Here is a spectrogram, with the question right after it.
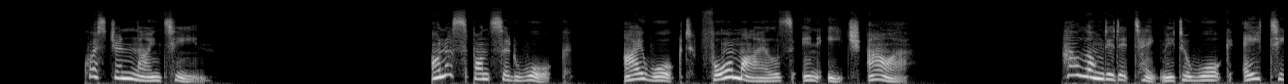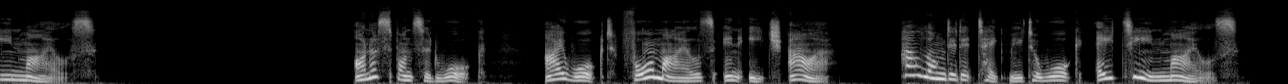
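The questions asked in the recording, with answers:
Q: How long did it take me to walk 18 miles?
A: 4.5 hours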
